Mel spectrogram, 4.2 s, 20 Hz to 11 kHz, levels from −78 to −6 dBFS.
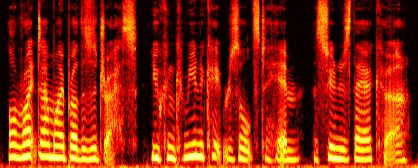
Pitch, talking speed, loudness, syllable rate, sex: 210 Hz, 245 wpm, -17 LUFS, 6.9 syllables/s, female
